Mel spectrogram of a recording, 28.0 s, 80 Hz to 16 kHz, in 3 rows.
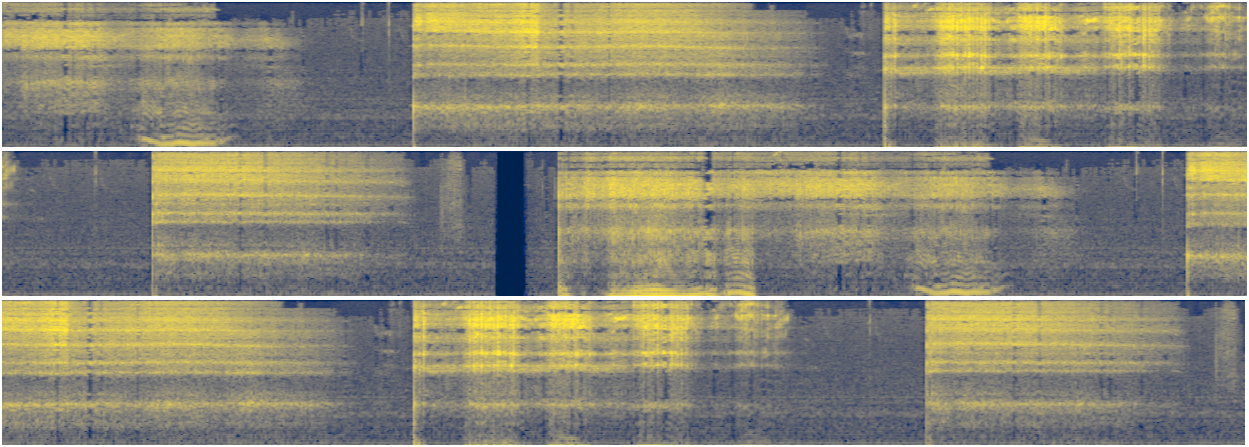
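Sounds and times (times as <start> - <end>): dog snoring: 0.0 - 1.8, 6.6 - 9.5, 13.5 - 17.1, 21.8 - 24.6.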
